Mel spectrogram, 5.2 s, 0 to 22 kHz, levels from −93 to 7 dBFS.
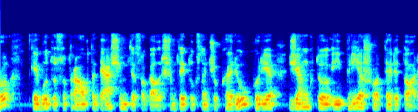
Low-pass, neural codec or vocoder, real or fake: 7.2 kHz; none; real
